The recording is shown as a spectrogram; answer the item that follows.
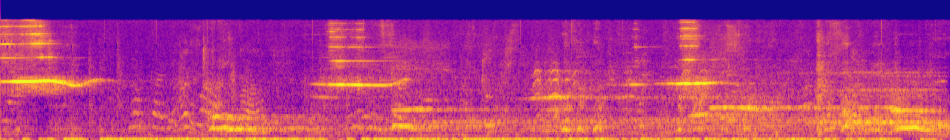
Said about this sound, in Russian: И там же пила у вас, по-моему, да, есть. Пила звучит. Тот не музыкальный инструмент, который запел.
